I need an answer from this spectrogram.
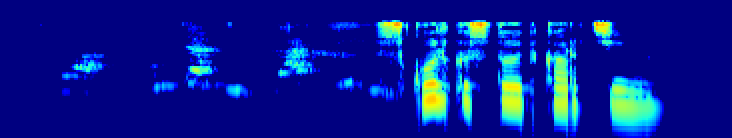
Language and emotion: Russian, neutral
